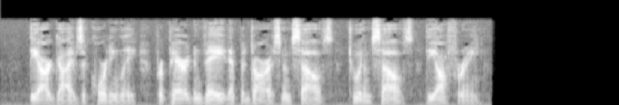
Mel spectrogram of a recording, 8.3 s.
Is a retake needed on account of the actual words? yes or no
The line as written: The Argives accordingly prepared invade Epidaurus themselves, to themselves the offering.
no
